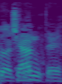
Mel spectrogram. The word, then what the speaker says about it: Frusciante: Eu fiz a, a, pronúncia aqui da Little Italy, viu? – Frusciante.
